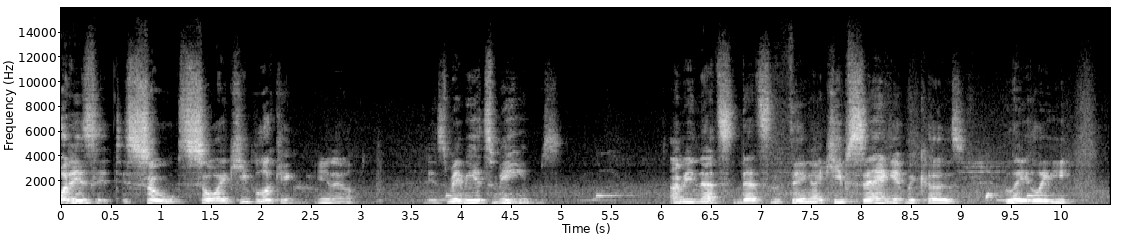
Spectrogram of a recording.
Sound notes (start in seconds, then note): 5.3 notification ping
